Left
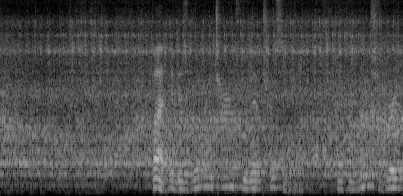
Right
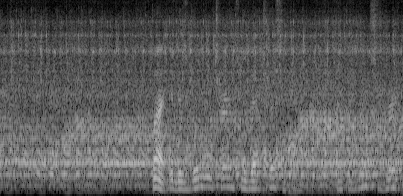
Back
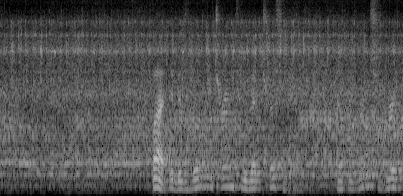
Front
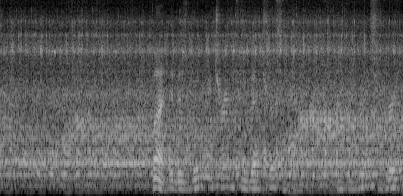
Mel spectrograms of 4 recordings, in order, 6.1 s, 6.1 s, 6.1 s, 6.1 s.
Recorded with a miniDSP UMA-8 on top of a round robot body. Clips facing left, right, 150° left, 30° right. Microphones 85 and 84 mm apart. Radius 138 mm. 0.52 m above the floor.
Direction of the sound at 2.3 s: 130° right.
